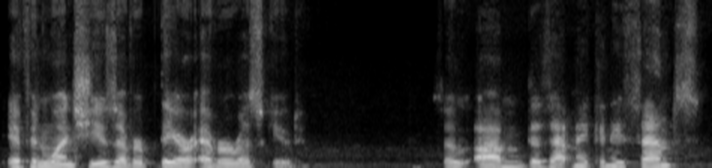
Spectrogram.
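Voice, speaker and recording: A woman's voice: sits low, moderate pace. A woman giving casual feedback in a hesitant, repetitive way, searching for words. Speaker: table read participant giving feedback.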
